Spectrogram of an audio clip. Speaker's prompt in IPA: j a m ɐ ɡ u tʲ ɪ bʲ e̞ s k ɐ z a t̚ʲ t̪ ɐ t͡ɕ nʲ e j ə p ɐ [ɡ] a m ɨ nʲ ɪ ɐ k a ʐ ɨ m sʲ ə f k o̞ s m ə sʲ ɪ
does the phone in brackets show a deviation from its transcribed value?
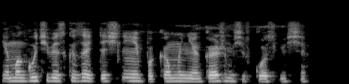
yes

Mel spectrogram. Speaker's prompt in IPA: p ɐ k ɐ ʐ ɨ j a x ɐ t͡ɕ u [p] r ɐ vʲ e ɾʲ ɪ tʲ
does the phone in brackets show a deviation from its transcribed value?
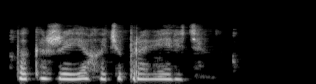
no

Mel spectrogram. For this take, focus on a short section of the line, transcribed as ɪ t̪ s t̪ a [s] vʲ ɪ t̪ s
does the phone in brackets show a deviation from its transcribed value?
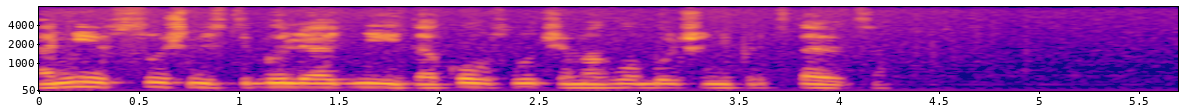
yes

